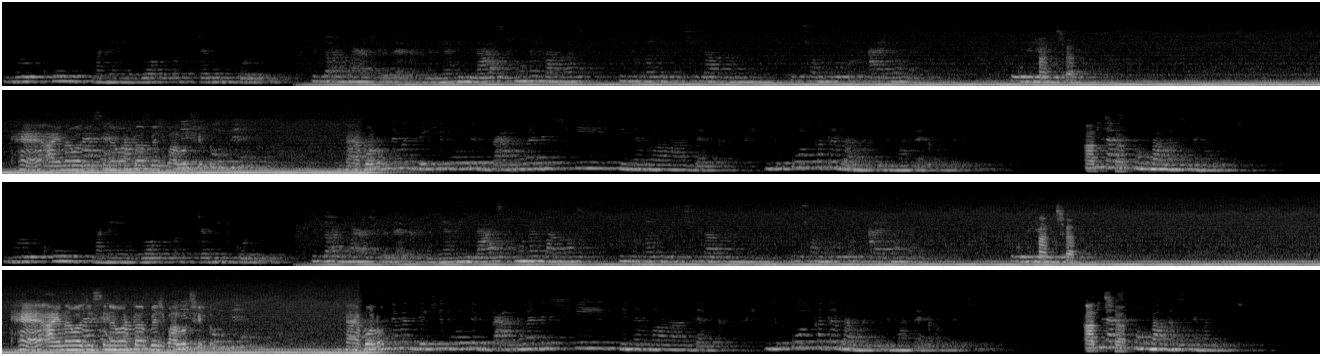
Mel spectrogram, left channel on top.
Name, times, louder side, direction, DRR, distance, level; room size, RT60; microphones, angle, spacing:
voice 1, 0.0-2.7 3.1-5.8 6.2-9.4 10.1-10.9 14.0-14.5 14.9-15.6 16.5-20.3 20.8-23.0 24.0-25.5, right 2 dB, 25° right, -5 dB, 3.1 m, -35 dB
sound 1, 2.9-16.8, left 1 dB, 45° right, 0.9 m, -29 dB
voice 2, 10.4-10.7 13.3-15.2 16.6-17.0 24.0-24.4, right 7 dB, 65° right, 16 dB, 0.3 m, -27 dB
11.5 x 7.3 x 5.0 m, 1.3 s
head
